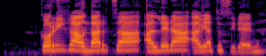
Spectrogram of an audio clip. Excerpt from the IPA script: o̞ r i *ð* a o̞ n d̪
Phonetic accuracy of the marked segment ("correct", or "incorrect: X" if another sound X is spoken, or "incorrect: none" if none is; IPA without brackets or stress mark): incorrect: ɣ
